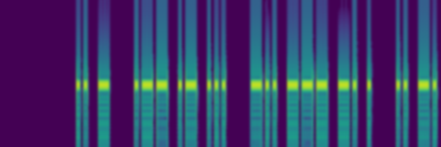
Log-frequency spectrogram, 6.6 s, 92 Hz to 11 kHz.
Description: Morse code, heard as a keyed tone, about 22 wpm, 700 Hz. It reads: IT WAS DONE IN
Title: Sentences from Top 1400 Words 22wpm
